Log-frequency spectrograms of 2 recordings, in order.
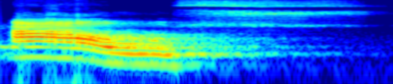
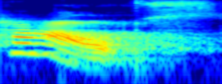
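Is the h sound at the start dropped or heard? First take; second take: dropped; heard. First: The word starts without an h sound. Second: The word starts with a breathy h sound. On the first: The speaker calls it wrong. "You don't say house" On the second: The speaker calls it right. "You say what? House"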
